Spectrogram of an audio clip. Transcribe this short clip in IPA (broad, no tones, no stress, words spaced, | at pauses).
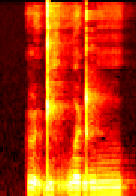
ɭṵɖjṵwoɖ ŋu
